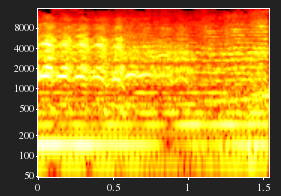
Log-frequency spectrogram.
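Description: A cartoon horse neighs loudly in a long, wavering whinny that fades over about a second and a half, heard alone with no talking.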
